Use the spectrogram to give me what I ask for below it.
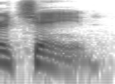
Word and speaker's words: Achane: Is it Achani or a chain? A chain. A chain. Yep.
